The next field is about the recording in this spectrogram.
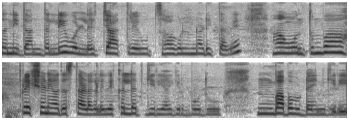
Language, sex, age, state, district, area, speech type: Kannada, female, 45-60, Karnataka, Chikkamagaluru, rural, spontaneous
